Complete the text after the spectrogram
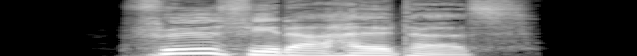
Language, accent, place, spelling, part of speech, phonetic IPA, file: German, Germany, Berlin, Füllfederhalters, noun, [ˈfʏlfeːdɐˌhaltɐs], De-Füllfederhalters.ogg
- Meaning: genitive singular of Füllfederhalter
